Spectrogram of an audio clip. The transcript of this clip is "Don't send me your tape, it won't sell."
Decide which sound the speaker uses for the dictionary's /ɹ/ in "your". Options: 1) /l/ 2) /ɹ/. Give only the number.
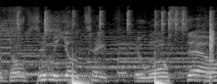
1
